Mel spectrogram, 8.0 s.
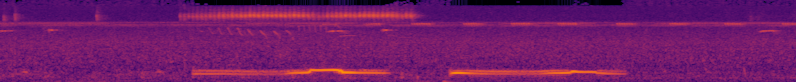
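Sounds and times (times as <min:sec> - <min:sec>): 
Zenaida dove giving low even coos: 0:01.9 - 0:03.9, 0:04.5 - 0:06.3.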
